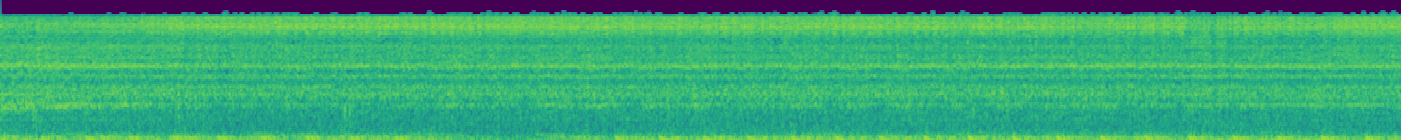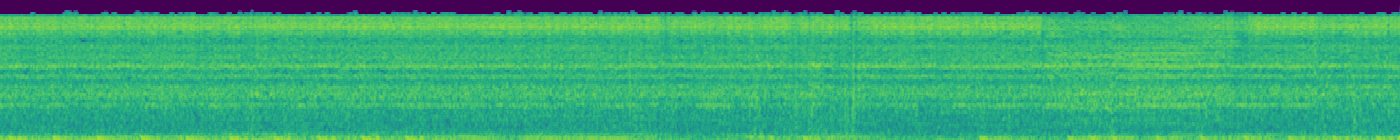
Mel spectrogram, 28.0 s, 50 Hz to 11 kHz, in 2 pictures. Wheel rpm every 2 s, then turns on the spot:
120, 110, 120, 120, 120, 120, 110, 110, 110, 120, 120, 110, 110, 120.
none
